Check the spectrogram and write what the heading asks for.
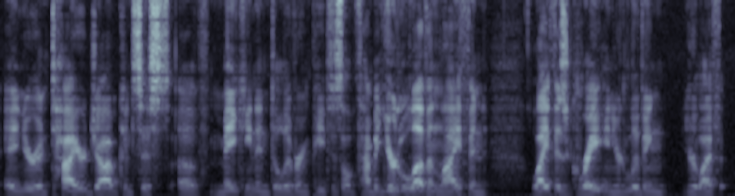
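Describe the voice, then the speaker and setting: A young man talks through a casual solo podcast. His voice sits low but has a bright edge. He rambles, restarts his sentences and laughs at his own slips. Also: steady tone, fairly quick. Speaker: podcast host.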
